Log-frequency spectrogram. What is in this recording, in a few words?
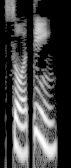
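"锁定", Mandarin Chinese; hsk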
